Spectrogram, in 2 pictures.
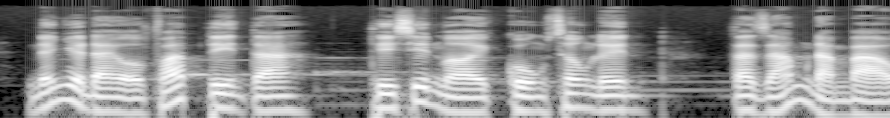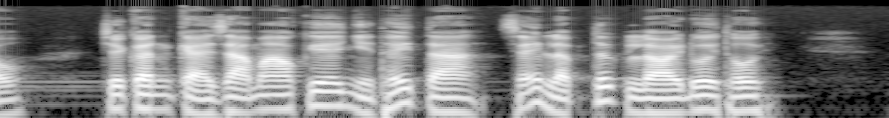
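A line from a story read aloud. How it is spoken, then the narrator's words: Loud laughing. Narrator (Vietnamese): Diệp Kỳ Thu cười lớn còn nói thêm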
